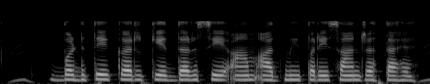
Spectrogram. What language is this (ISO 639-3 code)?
hin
